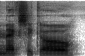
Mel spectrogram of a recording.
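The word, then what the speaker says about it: México: here and it says Hasbro de Mexico or Mexico actually is how you pronounce that. But, um I believe that is Spanish.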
